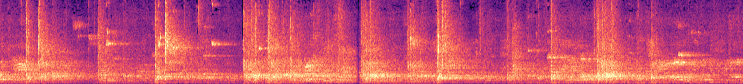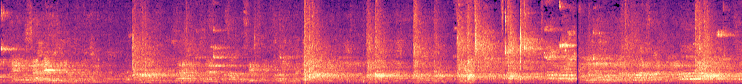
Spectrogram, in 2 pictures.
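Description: A ball smacks against a wall and rackets with sharp echoing cracks in a large hall.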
